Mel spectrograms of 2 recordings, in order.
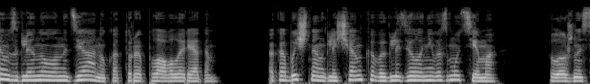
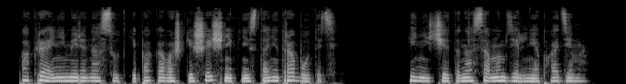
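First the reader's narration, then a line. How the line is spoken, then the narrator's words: Quiet. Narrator (Russian): тихо добавила она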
